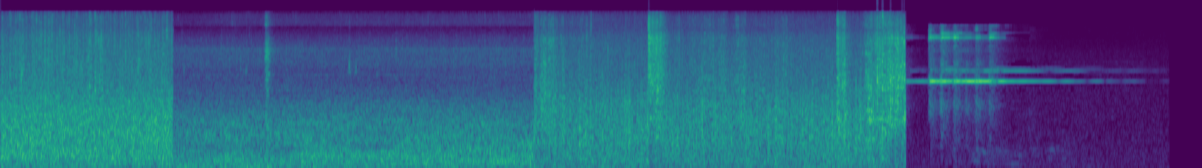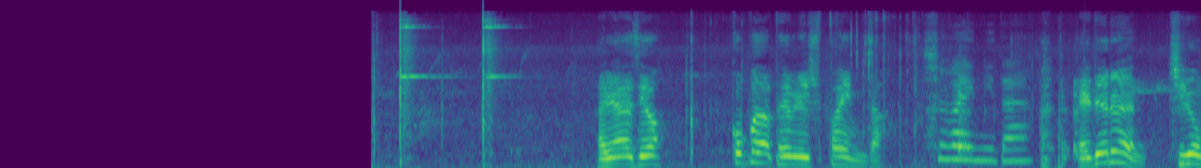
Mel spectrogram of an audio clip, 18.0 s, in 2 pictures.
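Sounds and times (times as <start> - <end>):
heavy rain splashing on tarp: 0.0 - 1.4, 3.9 - 6.8
bell-like chime: 6.8 - 8.8.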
